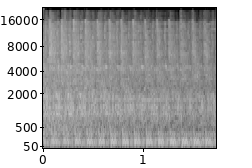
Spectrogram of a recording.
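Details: 1969 International 400 dump truck, Detroit 8V-71 two-stroke V8 diesel, after cracked bell housing chained shut and air starter used, fuel stabilizer and cetane boost added: steady even idle, regular low pulse about eight beats a second, no miss or knock; normal idle.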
